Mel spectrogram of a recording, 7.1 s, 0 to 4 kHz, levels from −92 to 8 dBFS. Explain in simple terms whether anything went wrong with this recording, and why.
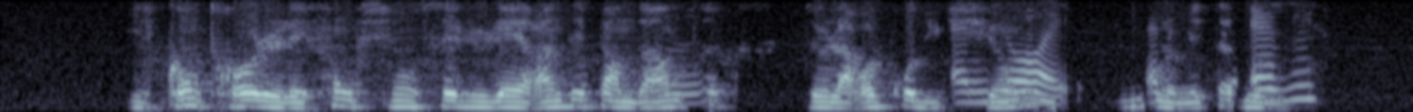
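Speech suppressed in double talk, at 3.48–3.56, 5.21–5.8, 6.1–6.27 and 6.65–6.71 seconds: the voice dips or briefly drops out, most deeply around 5.2–5.8. Both sides likely talked at once, and the echo canceller, unsure what was echo, turned everything down.

Echo leak, at 5.12–5.19 seconds: a faint, short copy of the voice arrives about a third of a second late. A loudspeaker on one end likely let some sound slip back into its microphone that its echo canceller failed to remove.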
